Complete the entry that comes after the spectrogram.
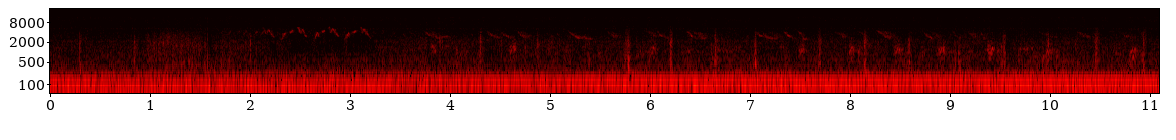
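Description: Faint bird chirping: many short, quick, falling chirps starting about two seconds in and continuing, over a steady low hum.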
